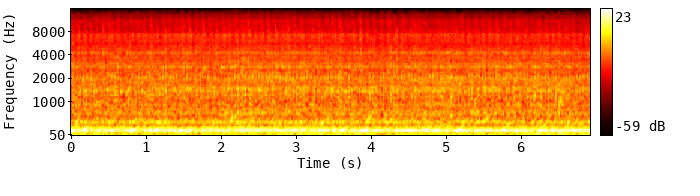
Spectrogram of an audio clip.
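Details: 1989 Evinrude Yachtwin 6 hp outboard, bought as a parts motor, running in a test barrel: steady low buzzing drone with a faint irregular knock underneath; seller claimed a bad crank and smoking under throttle, suspected worn crank bearings, not confirmed.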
